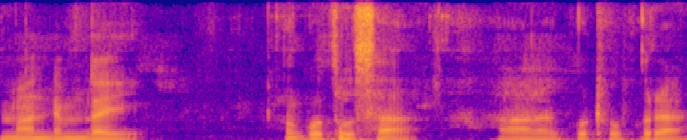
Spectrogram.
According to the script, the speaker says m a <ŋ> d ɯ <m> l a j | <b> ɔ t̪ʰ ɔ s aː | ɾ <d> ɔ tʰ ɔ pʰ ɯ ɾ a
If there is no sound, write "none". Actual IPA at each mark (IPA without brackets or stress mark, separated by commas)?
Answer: n, m, ɡ, ɡ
